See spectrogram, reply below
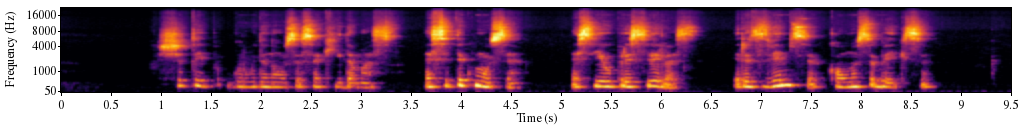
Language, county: Lithuanian, Klaipėda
